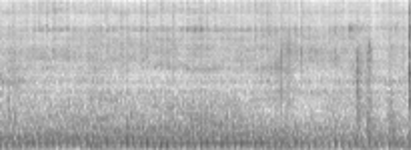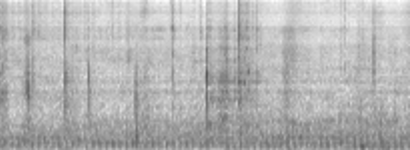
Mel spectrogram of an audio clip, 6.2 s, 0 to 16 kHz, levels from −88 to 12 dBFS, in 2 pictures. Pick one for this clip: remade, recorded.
remade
